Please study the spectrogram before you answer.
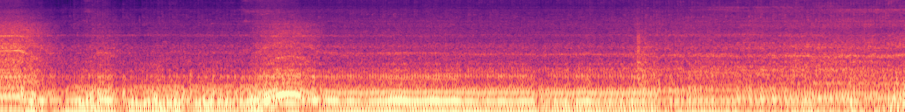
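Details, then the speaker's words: Citroen "Giselle" running cold after sitting, with the airbox off: a low, rough drone that swells and sags unevenly. The choke works poorly, over-choking then under-revving. "Oh, it really doesn't like choke. It's over choking. And then under. Oh, come on, Giselle. The choke doesn't seem to work very well on this car at the moment. It over chokes but under revs."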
